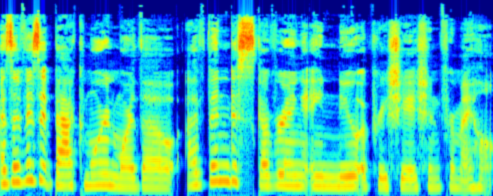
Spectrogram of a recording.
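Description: A woman speaks in a normal speaking voice with lively intonation. She keeps a moderate pace with hardly any pauses. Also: fairly high pitch for a woman. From US Midwest, small-town Missouri. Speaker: podcast host, trauma survivor. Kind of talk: solo podcast monologue, partly scripted.

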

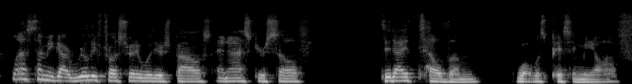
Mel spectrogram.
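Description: Somewhat breathy and dark, mellow in tone, a man's fairly high voice moves at a moderate pace with lively intonation. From Miami, born in Venezuela. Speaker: guest, human connection expert. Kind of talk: casual interview conversation.

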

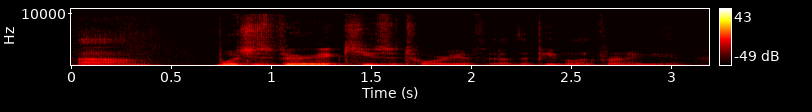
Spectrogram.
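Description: A man's somewhat breathy voice at a fairly quick pace with ordinary pitch variation. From New Mexico. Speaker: pastor. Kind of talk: casual chat.

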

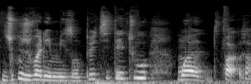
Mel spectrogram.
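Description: A woman speaks in an animated tone. Noticeable background noise sits behind her. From France. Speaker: podcaster. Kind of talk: casual monologue.

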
